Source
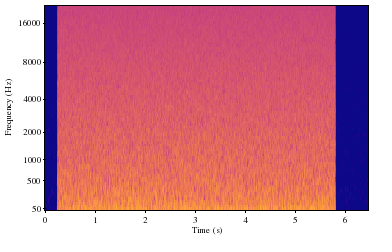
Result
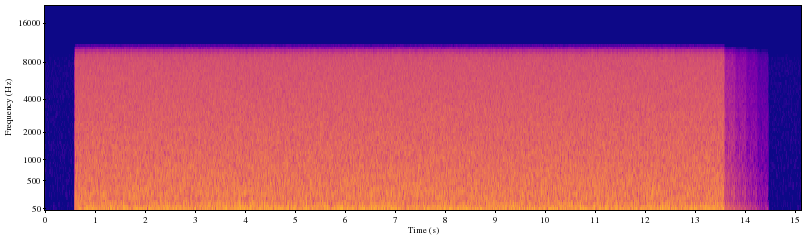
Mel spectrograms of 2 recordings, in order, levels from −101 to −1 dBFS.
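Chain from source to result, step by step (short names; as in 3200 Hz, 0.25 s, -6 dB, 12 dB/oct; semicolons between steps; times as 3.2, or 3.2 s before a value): bell 360 Hz -7.5 dB 0.32 oct; on a send: feedback echo 94 ms, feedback 49%, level -19 dB; on the sum: speed mistake 78 rpm record played at 33 rpm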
